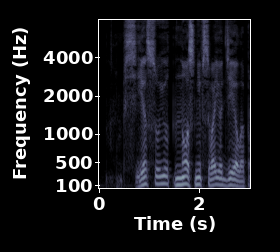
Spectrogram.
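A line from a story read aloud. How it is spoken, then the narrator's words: Old man grumbling. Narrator (Russian): продолжал ворчать старик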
